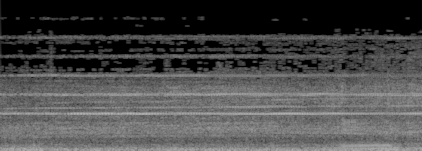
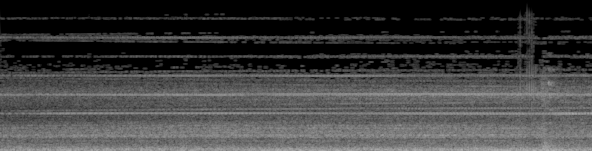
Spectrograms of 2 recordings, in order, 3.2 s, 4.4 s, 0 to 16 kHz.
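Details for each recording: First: Second 60HP hot closed-loop pump motor run from the VFD through a newly fitted transfer switch, three-phase wired by colour; high steady whine with a rushing roar, spinning fast but moving little. Motor running in reverse; fix is swapping two phase wires. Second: 60 HP hot closed-loop pump on a VFD, after swapping two phase wires to correct reversed rotation: steady, even motor roar with a faint high electronic whine; pump turning the proper direction, normal operation.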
